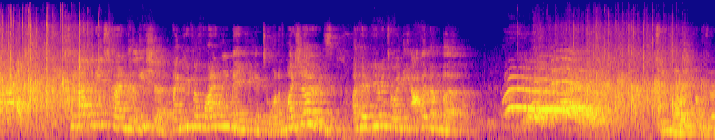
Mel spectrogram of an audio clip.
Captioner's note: audience cheers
